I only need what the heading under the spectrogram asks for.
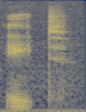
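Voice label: "eight", US English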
